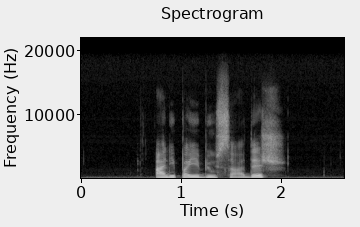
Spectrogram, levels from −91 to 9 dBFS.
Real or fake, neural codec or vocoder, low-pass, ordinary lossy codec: real; none; 19.8 kHz; none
